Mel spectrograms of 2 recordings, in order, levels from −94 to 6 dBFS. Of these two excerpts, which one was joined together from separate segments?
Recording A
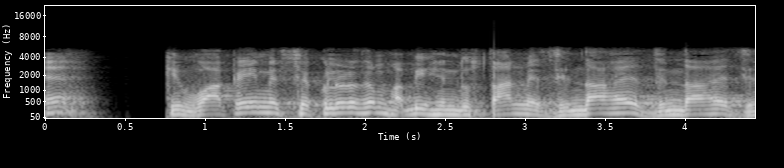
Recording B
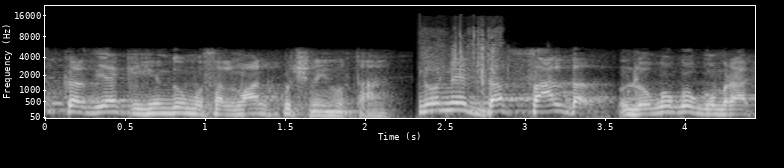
B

